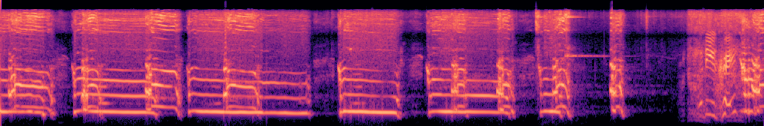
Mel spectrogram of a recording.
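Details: Coonhounds baying at a caged raccoon during hunting training: long drawn-out harmonic howls repeated in bursts of about a second, several dogs overlapping, with brief gaps and a choppier cry near the end.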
